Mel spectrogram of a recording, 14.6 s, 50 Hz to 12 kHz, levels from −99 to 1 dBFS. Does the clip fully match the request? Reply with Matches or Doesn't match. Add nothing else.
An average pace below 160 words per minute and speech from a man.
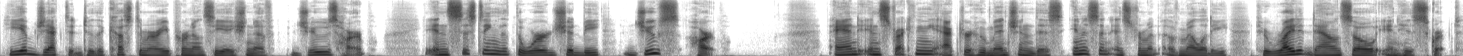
Matches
